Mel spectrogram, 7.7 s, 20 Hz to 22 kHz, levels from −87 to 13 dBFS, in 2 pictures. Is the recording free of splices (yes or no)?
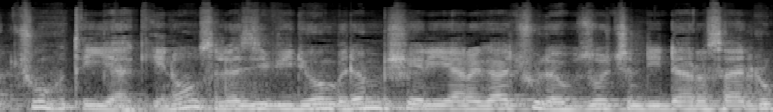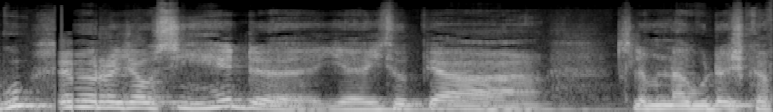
yes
